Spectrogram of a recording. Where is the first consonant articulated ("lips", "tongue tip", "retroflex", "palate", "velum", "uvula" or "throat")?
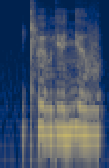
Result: palate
